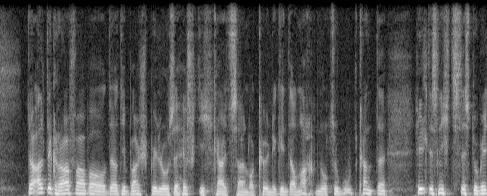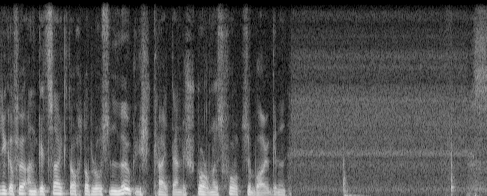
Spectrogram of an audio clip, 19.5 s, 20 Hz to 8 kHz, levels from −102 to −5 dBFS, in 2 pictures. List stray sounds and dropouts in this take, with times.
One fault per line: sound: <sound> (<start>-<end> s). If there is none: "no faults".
sound: thud (16.6-17.2 s)
sound: thud (18.6-18.9 s)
